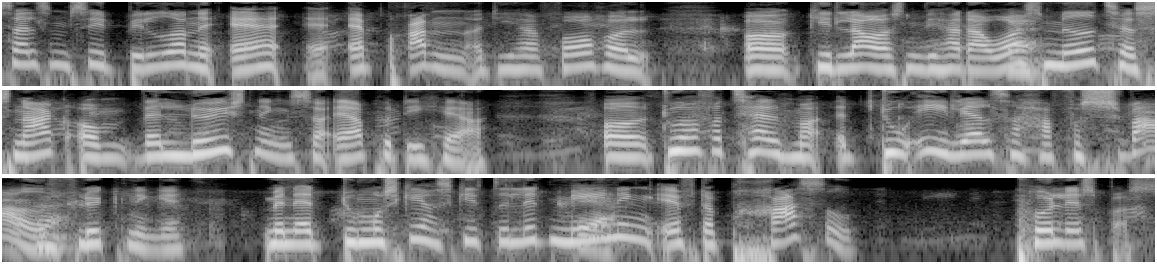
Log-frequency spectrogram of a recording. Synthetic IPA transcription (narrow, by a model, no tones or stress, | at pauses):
sæl̰sɒmse̝̰ːd̥̚b̥e̝ləð̞ˠɐnəʔæb̥ʁɑn̰n̩ɒ̽d̥ihæɐ̰fɒːɦɒ̽l̰ | ɒ̽ɡ̥id̥lɑ̈ʊ̰sn̩ʋiɦɑ̈ɾɑ̈joʊɒ̽səmeð̞ˠt͡sʰe̝æsnɑ̈ɡ̥əʔɒ̽mʋæløːsne̝ŋn̩sɒ̽ʔæɐpʰɒ̽d̥e̝hæɐ̰ | ʔɒ̽d̥uhɑ̈fɒ̽t͡sʰæl̰d̥̚mɑ̈ɪʔæd̥uʔe̝̰ːnliæl̰s̩ʰˠhɑ̈fɒ̽sʋɑ̰̈ð̞̩ˠfløɡ̥̚d̥ne̝ŋə | menæd̥umɒ̽sɡ̥e̝̰ːhɑ̈sɡ̥ifd̥ð̩ˠle̝d̥me̝ːne̝ŋʔefd̥ɐpʰʁasð̩ˠ | pʰɒ̽lesb̥ɐs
